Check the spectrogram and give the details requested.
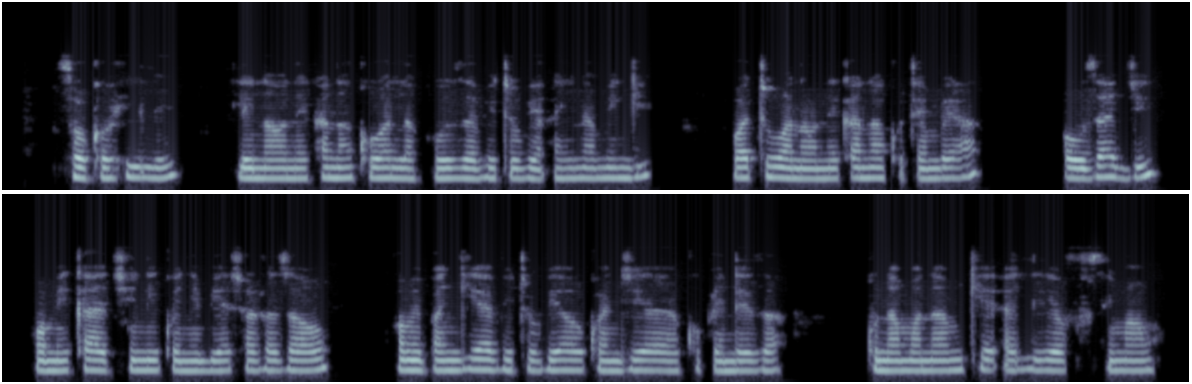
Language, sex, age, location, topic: Swahili, female, 18-24, Kisumu, finance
